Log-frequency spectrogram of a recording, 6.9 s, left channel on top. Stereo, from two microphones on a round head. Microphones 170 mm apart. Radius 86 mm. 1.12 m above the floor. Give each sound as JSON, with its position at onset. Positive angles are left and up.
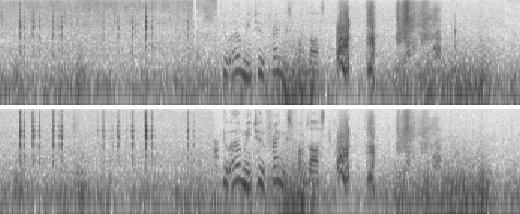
{"t": 0.3, "sound": "typing on a keyboard", "side_deg": -35}
{"t": 3.0, "sound": "a man speaking", "side_deg": -50}
{"t": 4.5, "sound": "a zipper", "side_deg": 45}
